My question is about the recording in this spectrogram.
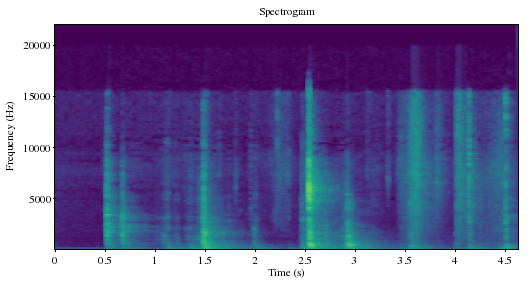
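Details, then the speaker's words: MG TF 160 rear suspension: rubber D-mount bush levered with a bar gives irregular dry creaks and squeaks, the same squeak heard from inside the car when jumping on the sill; worn bush. "And you can hear it. That sounds like it's coming from that bush. And if you wiggle it on the other side as well, it gives you the exact sound that I can hear from inside the car."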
